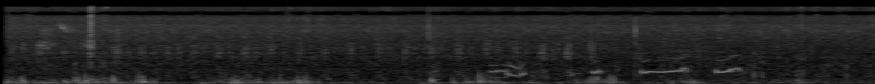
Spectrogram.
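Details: Puppy beside its mother: a run of short, high whimpering whines in the second half, some rising and some bending, with dull thumps and handling noise throughout.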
